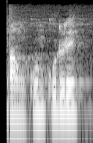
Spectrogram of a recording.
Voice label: "bõan-kʋnkʋdre", Moore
